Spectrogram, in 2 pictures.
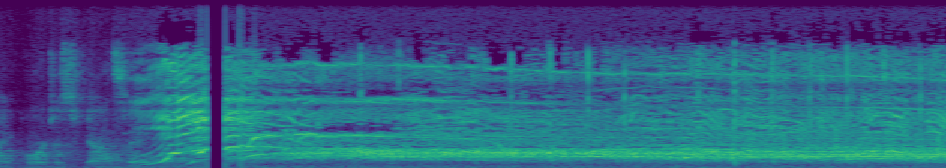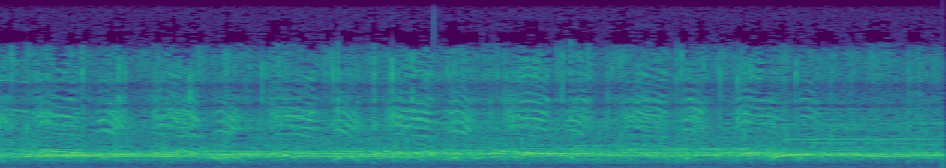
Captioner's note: Audience cheering and screaming “Andy!”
